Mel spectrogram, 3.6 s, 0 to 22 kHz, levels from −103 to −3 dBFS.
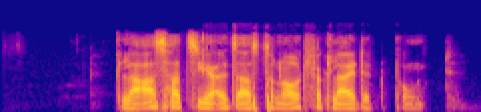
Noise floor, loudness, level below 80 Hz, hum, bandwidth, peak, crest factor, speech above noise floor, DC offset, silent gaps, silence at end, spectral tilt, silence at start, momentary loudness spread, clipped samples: -79 dBFS; -18 LUFS; -54 dBFS; none; 9.8 kHz; -2 dBFS; 20 dB; 59 dB; under 0.1%; none; 0.45 s; -3.5 dB/octave; 0.9 s; 19 LU; under 0.1%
